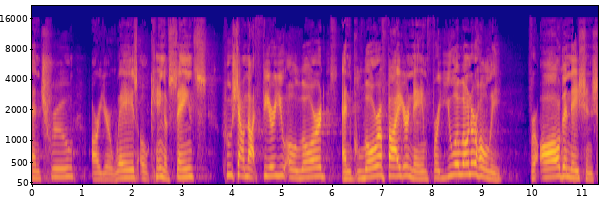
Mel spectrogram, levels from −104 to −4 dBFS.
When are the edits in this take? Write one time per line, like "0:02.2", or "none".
none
